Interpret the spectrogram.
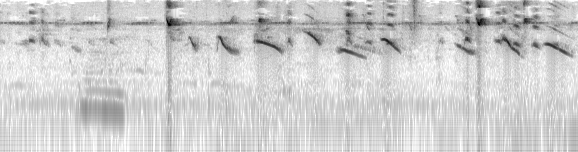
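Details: Trinca-ferro singing, played to stir up a quiet bird ahead of tournaments: short, rich, descending whistled slurs repeated in quick succession over a steady high faint tone, with a brief low note early on.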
